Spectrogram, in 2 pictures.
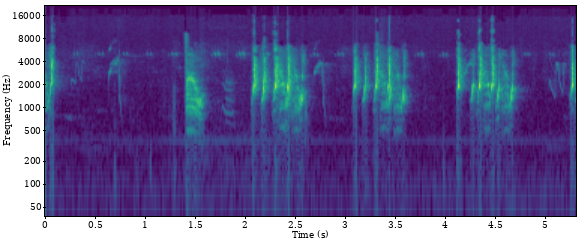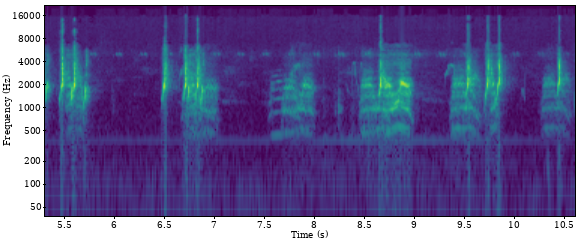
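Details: Female and male quail sounding off together, clusters of rapid rough chattering notes alternating with longer hoarse calls, separated by brief pauses; faint electrical hum beneath.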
